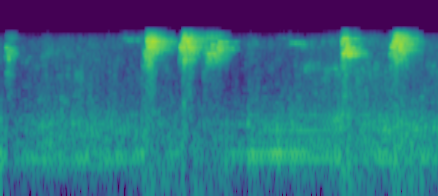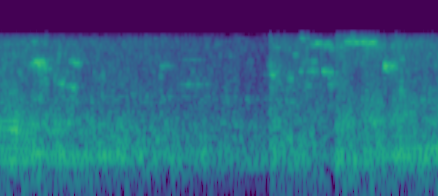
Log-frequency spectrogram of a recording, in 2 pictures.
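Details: Javan myna singing "gacor" with two pairs of loud, piercing squeaky notes in quick succession, followed by softer, scattered chattering that fades toward the end.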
